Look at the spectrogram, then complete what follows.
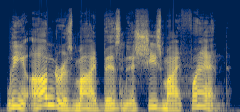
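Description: A man's voice: on the high side, big pitch swings, slow pace, slightly rough, dry recording, clean studio sound, voice pushed up, heavily acted. A man voicing a spiteful, hot-headed teenage girl who hollers confrontationally in an audiobook story. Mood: aggressive.

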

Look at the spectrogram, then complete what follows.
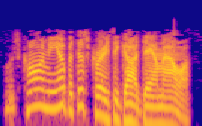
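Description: A man's voice: on the high side, sing-song, measured pace, gravelly, breathy edge, muffled recording, pitched above the performer's own voice, heavily acted. A man reading an audiobook, voicing a brash, irritable woman woken late at night who snaps suspiciously and then turns sweet and affected. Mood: snappish. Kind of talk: audiobook character voice.

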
